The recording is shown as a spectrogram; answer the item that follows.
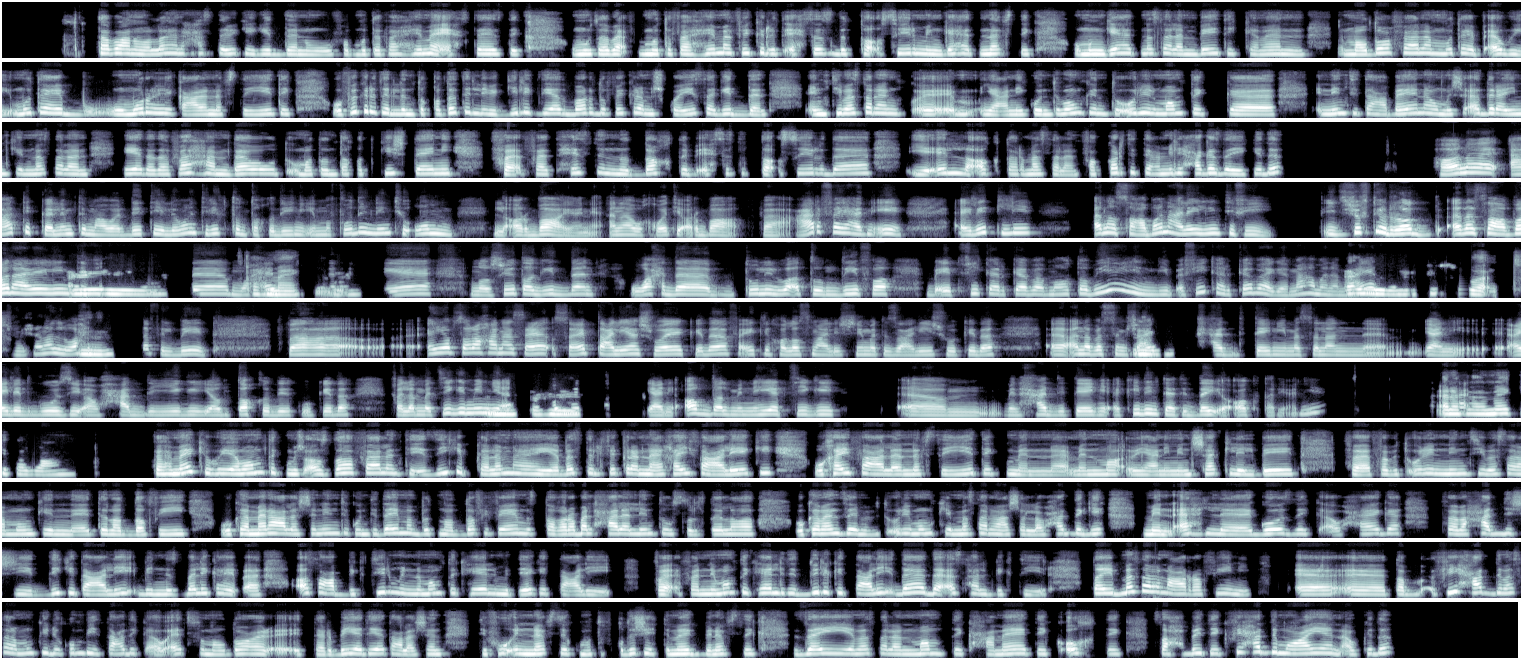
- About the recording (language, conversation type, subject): Arabic, advice, إزاي أوازن بين تربية الولاد وبين إني أهتم بنفسي وهواياتي من غير ما أحس إني ضايعة؟
- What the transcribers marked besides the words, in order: other background noise; tapping; unintelligible speech; unintelligible speech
